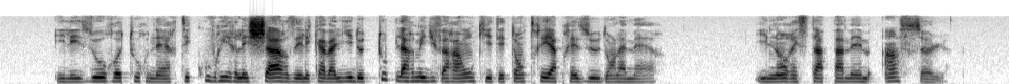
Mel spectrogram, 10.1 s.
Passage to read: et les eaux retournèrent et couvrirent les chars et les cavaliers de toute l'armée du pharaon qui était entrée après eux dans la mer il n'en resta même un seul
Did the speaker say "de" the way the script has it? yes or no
yes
